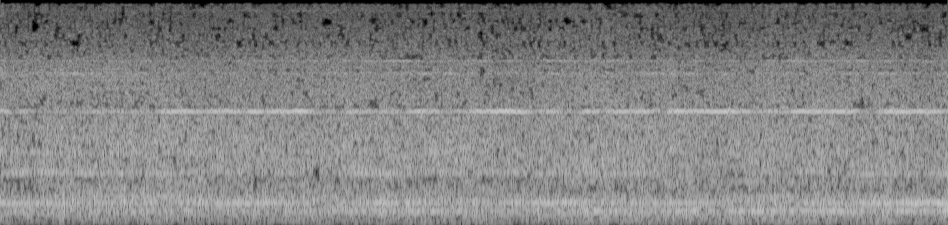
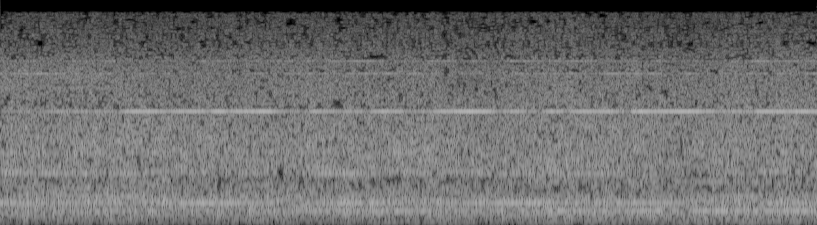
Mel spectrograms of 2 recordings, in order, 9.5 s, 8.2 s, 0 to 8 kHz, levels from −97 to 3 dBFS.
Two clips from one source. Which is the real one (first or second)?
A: second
